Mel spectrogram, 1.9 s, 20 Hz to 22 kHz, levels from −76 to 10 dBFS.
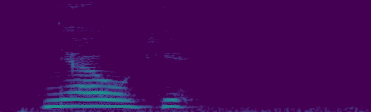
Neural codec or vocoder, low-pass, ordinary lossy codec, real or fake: none; none; none; real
